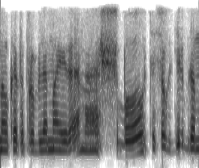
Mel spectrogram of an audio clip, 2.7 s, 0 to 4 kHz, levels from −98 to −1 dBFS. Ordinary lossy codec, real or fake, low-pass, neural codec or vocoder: MP3, 32 kbps; real; 3.6 kHz; none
